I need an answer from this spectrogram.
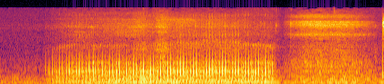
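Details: A male tricoloured English Bulldog, napping in the evening before bedtime, snores with a long, low, fluttering rattle followed by a hissing breath.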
